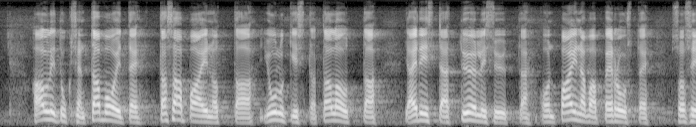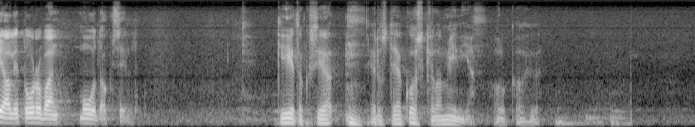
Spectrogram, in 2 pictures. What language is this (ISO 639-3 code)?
fin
